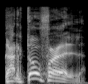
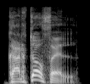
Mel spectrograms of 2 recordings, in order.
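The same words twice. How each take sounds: First: Higher, more forceful roll-call bellow; bellowed name. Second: Name called out, moderately raised; first, restrained call of a name; roll-call call. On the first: Captain calls for Kartofel who has not answered, bellowing. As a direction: boom out the missing man's name. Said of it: "huknął kapitan". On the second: Captain calls Kartofel at roll call, restrained call. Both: A narrator's reading.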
